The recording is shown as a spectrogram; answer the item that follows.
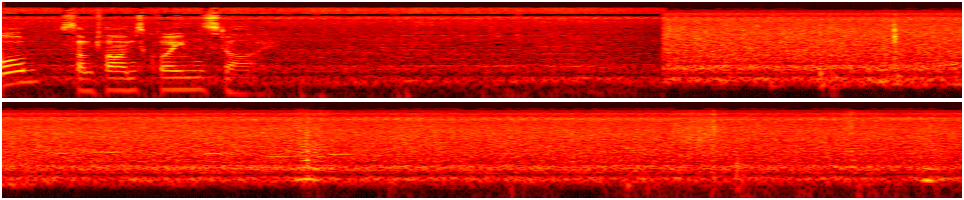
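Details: Autumn beehive inspection: after a few seconds of a man talking, a dense, steady drone of honey bees fills the rest, low and even with faint clicks.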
